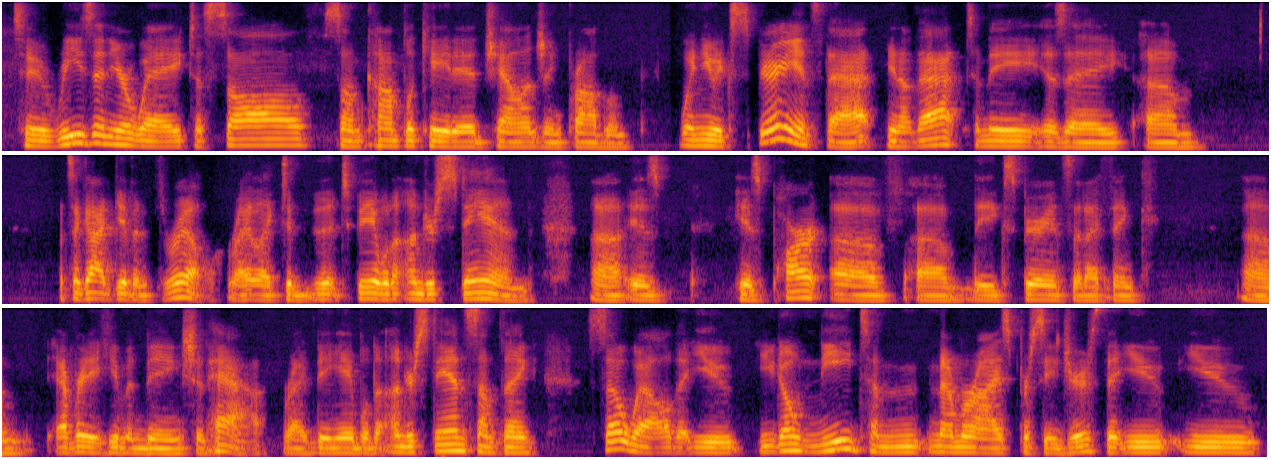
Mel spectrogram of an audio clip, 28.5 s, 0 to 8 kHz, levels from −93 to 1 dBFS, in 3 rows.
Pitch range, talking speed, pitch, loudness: 95-115 Hz, 150 wpm, 105 Hz, -17 LUFS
